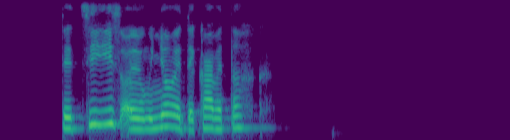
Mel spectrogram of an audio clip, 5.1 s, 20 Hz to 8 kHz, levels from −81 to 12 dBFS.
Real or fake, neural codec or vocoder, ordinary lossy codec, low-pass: real; none; Opus, 24 kbps; 7.2 kHz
